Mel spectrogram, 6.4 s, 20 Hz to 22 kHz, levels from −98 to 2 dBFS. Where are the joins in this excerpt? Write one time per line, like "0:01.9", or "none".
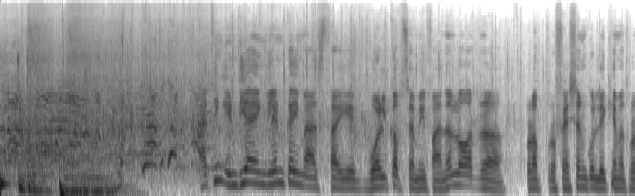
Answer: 0:01.9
